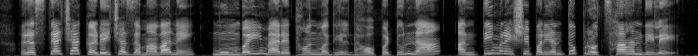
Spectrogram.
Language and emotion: Marathi, happy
